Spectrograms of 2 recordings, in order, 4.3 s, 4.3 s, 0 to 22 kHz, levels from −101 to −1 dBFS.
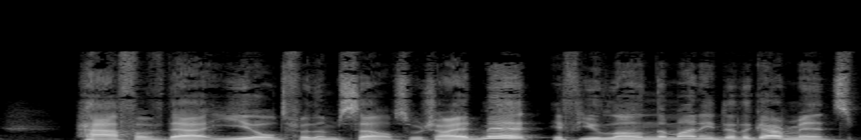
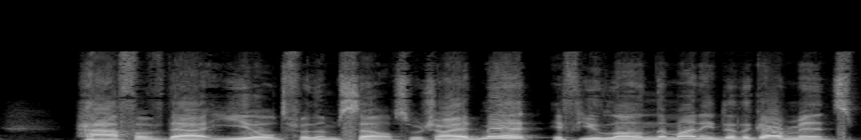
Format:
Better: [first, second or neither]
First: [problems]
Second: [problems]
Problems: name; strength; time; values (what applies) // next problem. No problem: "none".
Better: first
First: none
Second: distortion; slight; 10 dB below the speech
